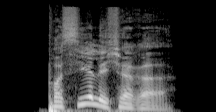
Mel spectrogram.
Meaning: inflection of possierlich: 1. strong/mixed nominative/accusative feminine singular comparative degree 2. strong nominative/accusative plural comparative degree
- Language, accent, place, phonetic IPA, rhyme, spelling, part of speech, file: German, Germany, Berlin, [pɔˈsiːɐ̯lɪçəʁə], -iːɐ̯lɪçəʁə, possierlichere, adjective, De-possierlichere.ogg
